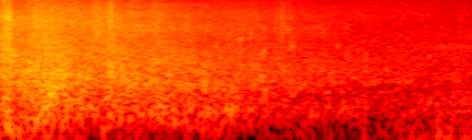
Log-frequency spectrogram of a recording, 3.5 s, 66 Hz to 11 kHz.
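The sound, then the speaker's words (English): Soft ocean water washes and laps around a person floating in the sea above a sandy bottom about 6 feet down, in a steady, hissing stream, swelling slightly at the start and again near the end, with no voices. “This beautiful sandy bottom about 6 feet beneath the boat. And the ocean just caressing me, just holding me up here.”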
